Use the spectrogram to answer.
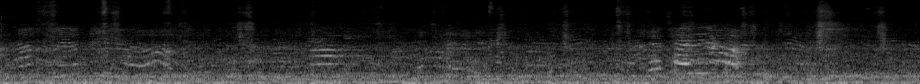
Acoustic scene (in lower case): residential area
